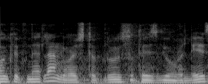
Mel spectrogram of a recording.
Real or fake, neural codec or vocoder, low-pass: fake; codec, 16 kHz, 2 kbps, FunCodec, trained on LibriTTS, 25 frames a second; 7.2 kHz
